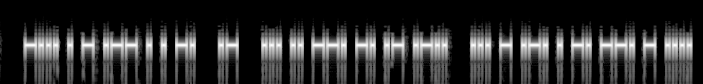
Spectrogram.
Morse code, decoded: BETWEEN A SIGNAL STRENGTH

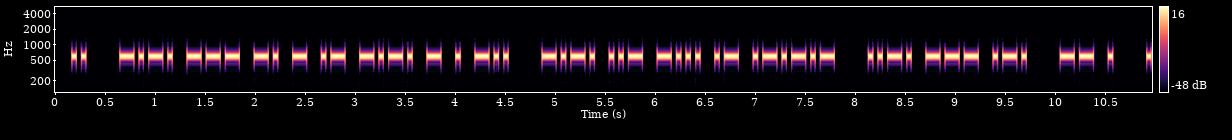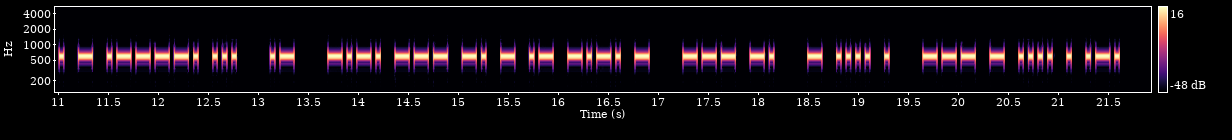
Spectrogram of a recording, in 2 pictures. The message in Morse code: I CONTACTED CUBA. FOR ME IT'S A CONTACT ON THE OTHER

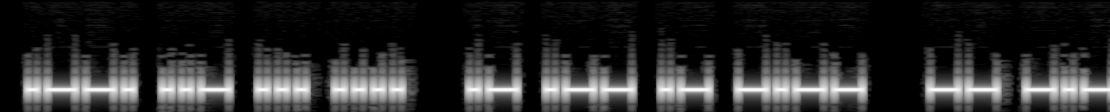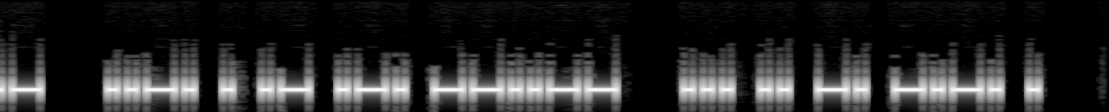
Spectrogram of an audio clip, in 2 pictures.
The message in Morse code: PUSH AWAY MY FEAR, SINCE

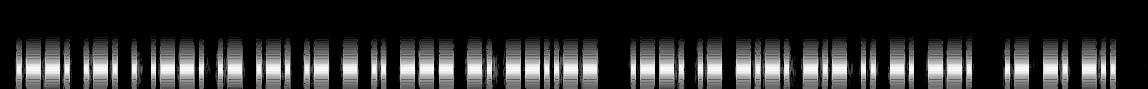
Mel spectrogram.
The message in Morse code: PREPARATION, PACKING AND

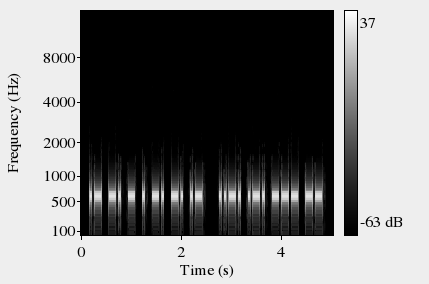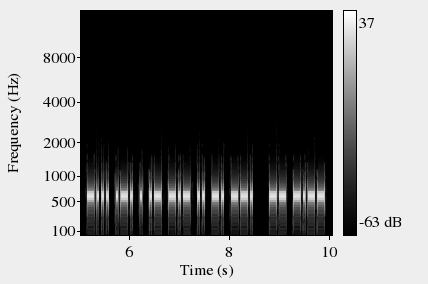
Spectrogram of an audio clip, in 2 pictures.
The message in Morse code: ANTENNA FROM BREAKING MY

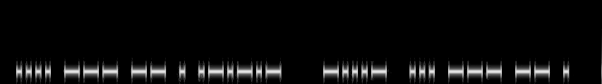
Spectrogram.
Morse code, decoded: HOME. <BT> SOME

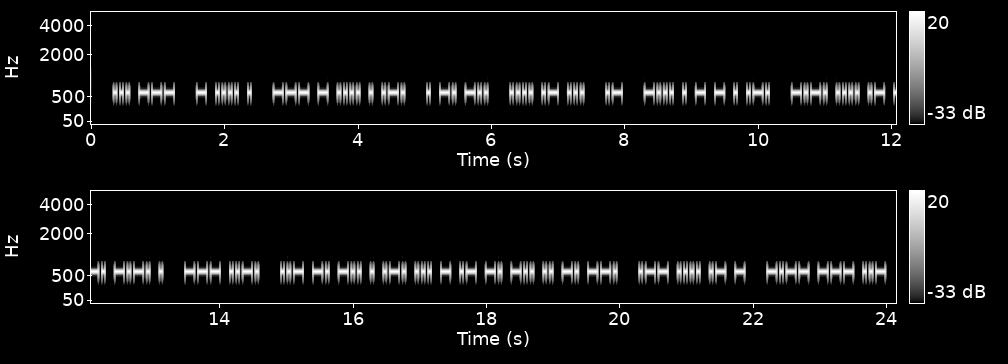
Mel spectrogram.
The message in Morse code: SO THE OTHER END HAS A BETTER CHANCE OF UNDERSTANDING WHAT YOU

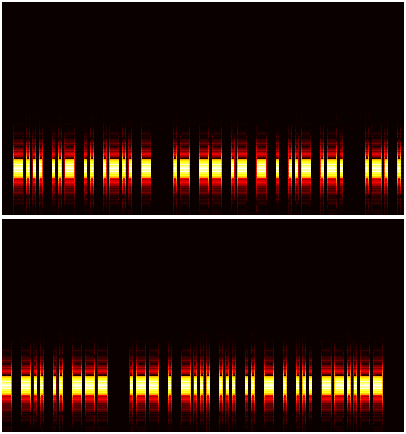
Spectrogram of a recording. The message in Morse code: BUILT AMATEUR RADIO WEBSITES,

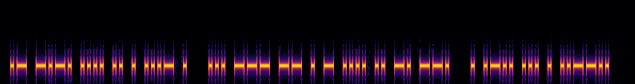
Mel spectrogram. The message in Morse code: ACHIEVE SOMETHING ELSE?

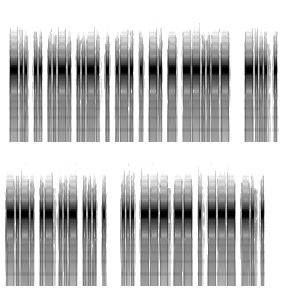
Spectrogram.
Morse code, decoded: DIFFERENT, BECAUSE SOMEONE

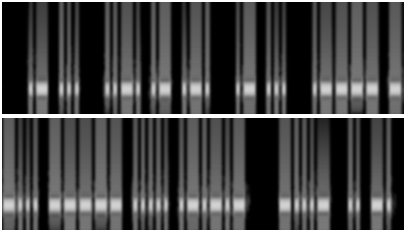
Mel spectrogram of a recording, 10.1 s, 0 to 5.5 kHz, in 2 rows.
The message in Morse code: AS FAR AS 1705. <BT> IN

